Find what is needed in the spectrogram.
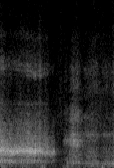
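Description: A woman's long exhale through the mouth, a breathy rush that fades out about a second in.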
